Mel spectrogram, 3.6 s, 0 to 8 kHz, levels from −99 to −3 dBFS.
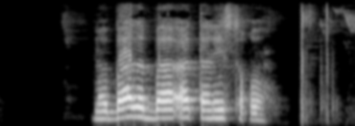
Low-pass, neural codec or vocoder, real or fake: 7.2 kHz; vocoder, 44.1 kHz, 128 mel bands every 512 samples, BigVGAN v2; fake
